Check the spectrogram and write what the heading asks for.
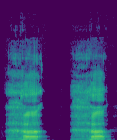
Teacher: صرف سینے سے ہوا نکال کے حلق میں یہ ادا ہوگی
